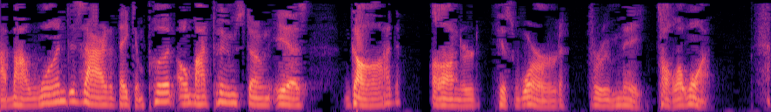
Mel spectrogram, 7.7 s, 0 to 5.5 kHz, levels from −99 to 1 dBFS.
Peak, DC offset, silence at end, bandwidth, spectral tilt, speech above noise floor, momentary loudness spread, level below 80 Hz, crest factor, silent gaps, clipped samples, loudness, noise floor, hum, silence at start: -4 dBFS; under 0.1%; 0 s; 5.4 kHz; -8.5 dB/octave; 25 dB; 11 LU; -60 dBFS; 22 dB; none; under 0.1%; -27 LUFS; -51 dBFS; none; 0 s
